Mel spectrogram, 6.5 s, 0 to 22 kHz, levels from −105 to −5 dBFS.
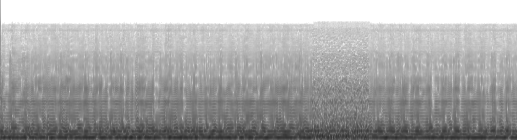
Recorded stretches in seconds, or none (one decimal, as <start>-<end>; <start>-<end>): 3.9-4.6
